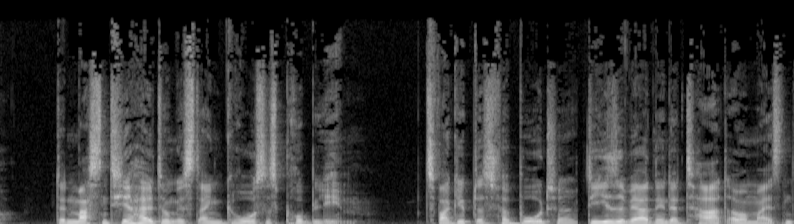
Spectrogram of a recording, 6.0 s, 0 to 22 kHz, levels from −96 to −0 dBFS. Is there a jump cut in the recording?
no; 0 cuts

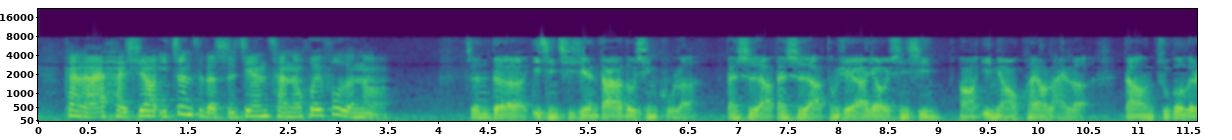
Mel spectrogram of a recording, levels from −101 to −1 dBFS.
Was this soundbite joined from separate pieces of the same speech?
yes; 1 cut; at 7.4 s

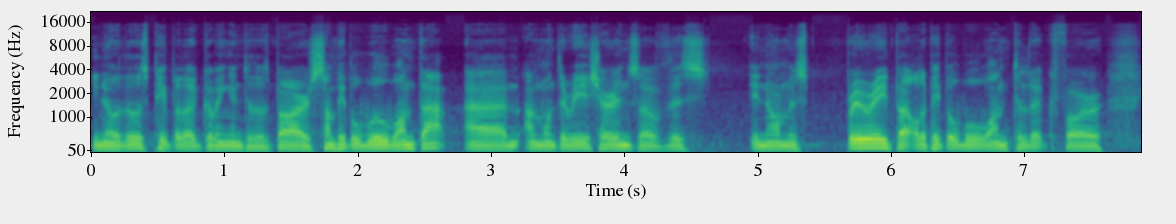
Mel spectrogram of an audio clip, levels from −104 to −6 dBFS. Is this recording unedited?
yes; 0 cuts

